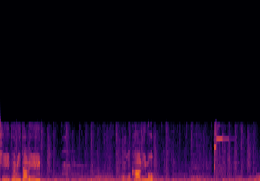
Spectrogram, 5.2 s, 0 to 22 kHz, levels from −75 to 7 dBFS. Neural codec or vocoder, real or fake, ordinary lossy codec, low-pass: none; real; none; 7.2 kHz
